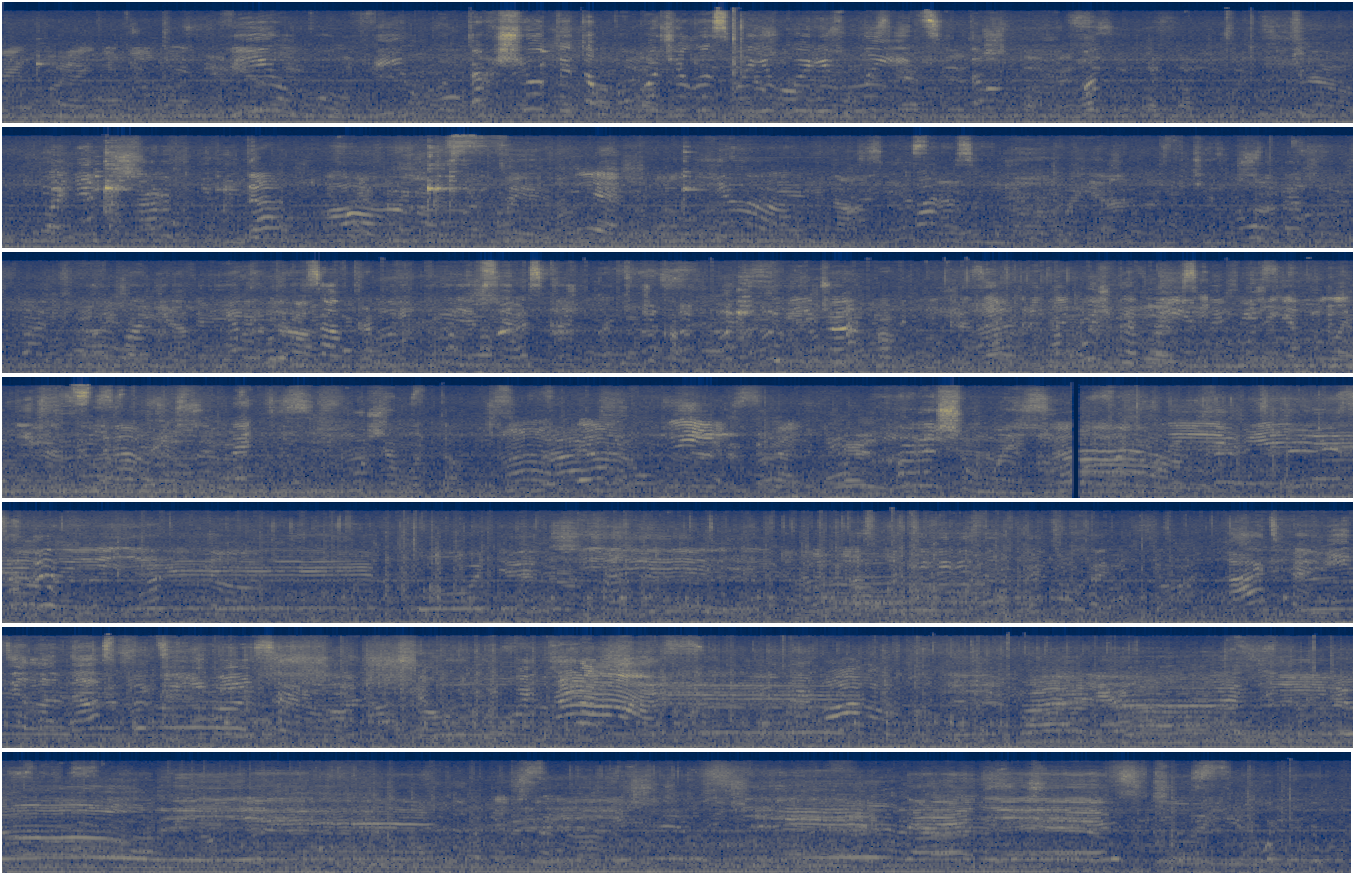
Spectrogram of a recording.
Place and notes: Беседы в салоне и пение песен пассажирами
